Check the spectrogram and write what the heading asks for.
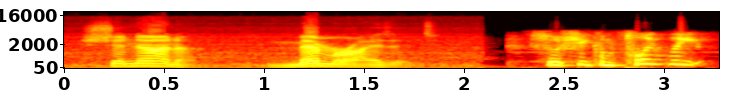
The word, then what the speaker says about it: Chenana4ever: Not Shayana, not Triana, or your butthurt white knight stop Shay Carl, it's Shenana.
